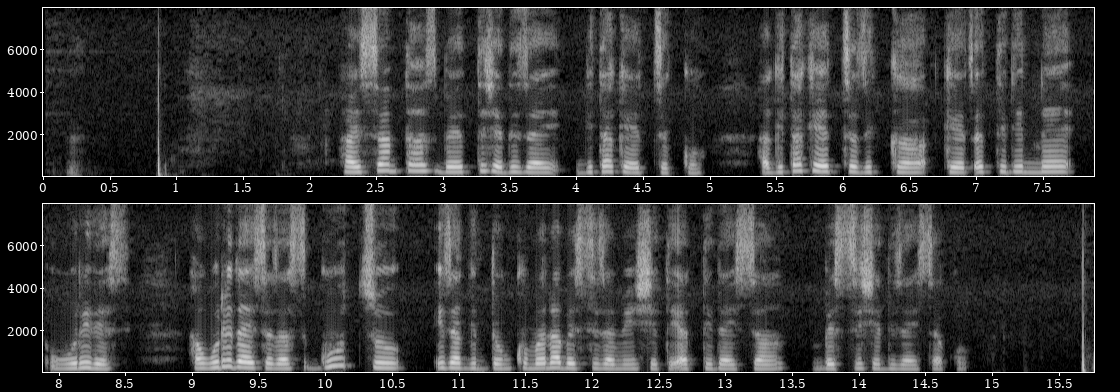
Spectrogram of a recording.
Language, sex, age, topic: Gamo, female, 25-35, government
